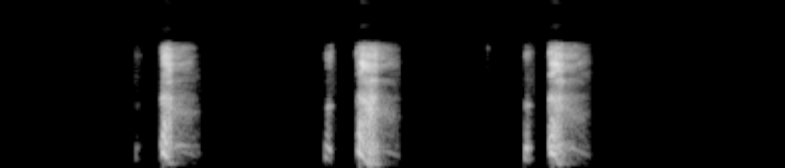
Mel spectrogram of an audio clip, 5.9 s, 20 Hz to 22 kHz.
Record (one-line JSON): {"three_cough_length": "5.9 s", "three_cough_amplitude": 29567, "three_cough_signal_mean_std_ratio": 0.2, "survey_phase": "beta (2021-08-13 to 2022-03-07)", "age": "45-64", "gender": "Female", "wearing_mask": "No", "symptom_none": true, "smoker_status": "Never smoked", "respiratory_condition_asthma": false, "respiratory_condition_other": false, "recruitment_source": "REACT", "submission_delay": "2 days", "covid_test_result": "Negative", "covid_test_method": "RT-qPCR", "influenza_a_test_result": "Unknown/Void", "influenza_b_test_result": "Unknown/Void"}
